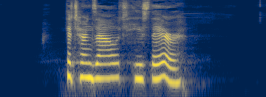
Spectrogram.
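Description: Another young woman speaks softly, close by.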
